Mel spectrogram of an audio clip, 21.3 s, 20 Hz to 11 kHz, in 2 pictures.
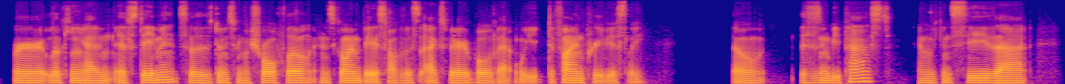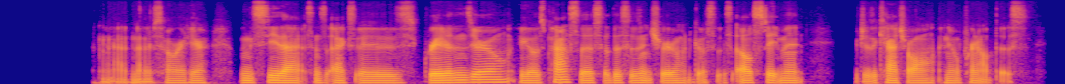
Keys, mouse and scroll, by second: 2.6-3.4 typing, 2.9 click, 8.9-9.7 typing, 9.2 click, 10.8 click, 11.5 b, 12.1 click, 14.1-14.9 typing.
